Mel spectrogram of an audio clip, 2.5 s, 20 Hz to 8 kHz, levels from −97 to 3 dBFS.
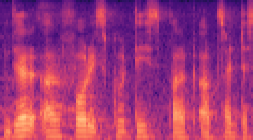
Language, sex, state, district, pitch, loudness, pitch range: English, male, Arunachal Pradesh, Papum Pare, 115 Hz, -19 LUFS, 105-120 Hz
